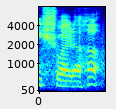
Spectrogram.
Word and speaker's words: ঈশ্বর: গেল বলতে হবে বিভর্ত ঈশ্বর ঈশ্বর ঈশ্বর দীর্ঘই আছে তো উচ্চারণটাও দীর্ঘ করতে হবে ঈশ্বর আর এটা উচ্চারণ করতে হবে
